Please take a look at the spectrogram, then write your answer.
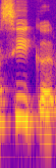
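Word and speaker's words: Ceekr: कर रहा है मुझे तो स्पेलिंग है सी डबल ई के आर और बोलने में आता है सीकर मतलब जो कोई खोज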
